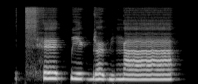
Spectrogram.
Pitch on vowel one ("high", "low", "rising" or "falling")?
high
